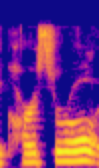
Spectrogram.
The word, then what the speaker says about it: carceral: word like incarceration so if you heard me say carceral it's kind of weird it might not sound like how it's spelled um but it's it's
